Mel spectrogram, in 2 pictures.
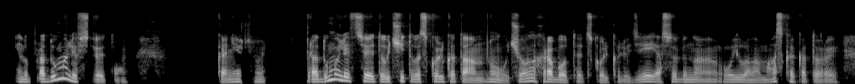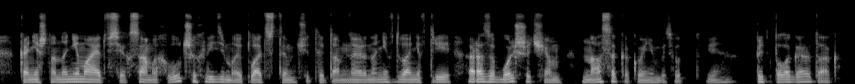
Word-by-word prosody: Не, 120 Hz, -, -4 dB
ну 115 Hz, -, -2 dB
продумали 185 Hz, -, +3 dB
всё 105 Hz, -5 st, +3 dB
это, 100 Hz, 0 st, -9 dB, 0.9 s
конечно, 110 Hz, -1 st, -3 dB, 0.4 s
продумали 175 Hz, -, +4 dB
всё 150 Hz, -2 st, +6 dB
это, 125 Hz, -, +1 dB
учитывая, 115 Hz, 0 st, +5 dB
сколько 125 Hz, -1 st, +3 dB
там, 105 Hz, -3 st, +2 dB
ну, 115 Hz, -3 st, -3 dB
учёных 130 Hz, +10 st, +1 dB
работает, 110 Hz, -3 st, +2 dB
сколько 105 Hz, +2 st, -3 dB
людей, 105 Hz, +7 st, -2 dB
особенно 110 Hz, -3 st, -1 dB
у 110 Hz, 0 st, -4 dB
Илона 105 Hz, -2 st, -3 dB
Маска, 105 Hz, 0 st, 0 dB
который, -, -, -4 dB, 0.3 s
конечно, 115 Hz, +1 st, +1 dB
нанимает 120 Hz, -1 st, +1 dB
всех 100 Hz, -, +2 dB
самых 105 Hz, -4 st, 0 dB
лучших, 135 Hz, +3 st, 0 dB
видимо, 115 Hz, -3 st, -4 dB
и -, -, -4 dB
платит 105 Hz, 0 st, 0 dB
им, 105 Hz, 0 st, -6 dB
чуть 105 Hz, -, -8 dB
ли 105 Hz, -, -4 dB
там 100 Hz, +1 st, -4 dB
наверно, 105 Hz, 0 st, -3 dB
не 115 Hz, +3 st, -5 dB
в 115 Hz, -, -13 dB
2, 115 Hz, -1 st, -1 dB
не 110 Hz, 0 st, -4 dB
в -, -, -17 dB
3 115 Hz, -1 st, -4 dB
раза 125 Hz, 0 st, +3 dB
больше, 120 Hz, +2 st, +1 dB
чем 105 Hz, +1 st, 0 dB, 0.2 s
NASA 110 Hz, +2 st, 0 dB
какое-нибудь. 100 Hz, +1 st, -8 dB
Вот -, -, -10 dB, 0.2 s
я 105 Hz, +1 st, -11 dB, 0.3 s
предполагаю 115 Hz, 0 st, -3 dB
так. -, -, -6 dB
110 Hz, 175 wpm, -25 LUFS, 105-120 Hz, 0.9 s, всё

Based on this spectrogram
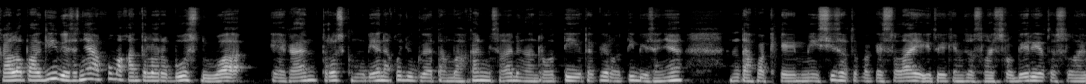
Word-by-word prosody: kalau 190 Hz, +1 st, +7 dB
pagi 195 Hz, +7 st, +4 dB
biasanya 210 Hz, +6 st, +4 dB
aku 230 Hz, -, -8 dB
makan 205 Hz, -6 st, 0 dB
telur 180 Hz, -1 st, +2 dB
rebus 190 Hz, +4 st, +3 dB
2, 160 Hz, +3 st, +2 dB, 0.2 s
ya 160 Hz, -2 st, -5 dB
kan. 175 Hz, +5 st, +1 dB
Terus 185 Hz, +1 st, +1 dB
kemudian 170 Hz, +1 st, -1 dB
aku 200 Hz, -, -3 dB
juga 170 Hz, -4 st, -2 dB
tambahkan 155 Hz, +3 st, -2 dB
misalnya 175 Hz, 0 st, -2 dB
dengan 150 Hz, -1 st, -4 dB
roti, 155 Hz, +3 st, -1 dB
tapi 160 Hz, +4 st, -5 dB
roti 155 Hz, +2 st, -4 dB
biasanya 155 Hz, +6 st, +1 dB, 0.5 s
entah 160 Hz, -2 st, -2 dB
pake 155 Hz, -1 st, -3 dB
meses 155 Hz, +6 st, 0 dB
atau 170 Hz, 0 st, -9 dB
pake 150 Hz, 0 st, -7 dB
selai 155 Hz, +2 st, +1 dB
gitu 150 Hz, +1 st, -1 dB
ya, -, -, -4 dB
kan 145 Hz, -, -4 dB
bisa 150 Hz, -2 st, -4 dB
selai 140 Hz, +1 st, -3 dB
strawberry 155 Hz, +6 st, +1 dB
atau 155 Hz, -, -9 dB
selai, 145 Hz, +2 st, -4 dB
165 Hz, 195 wpm, -22 LUFS, 150-185 Hz, 0.5 s, kalau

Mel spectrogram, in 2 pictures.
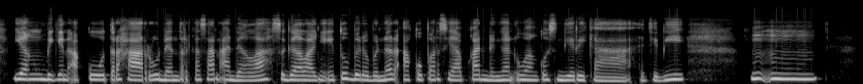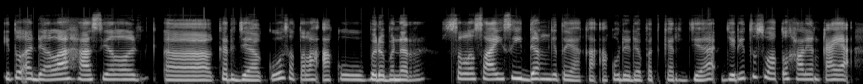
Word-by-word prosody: yang 235 Hz, -1 st, +2 dB
bikin 225 Hz, 0 st, 0 dB
aku 220 Hz, -2 st, -3 dB
terharu 215 Hz, -1 st, +1 dB
dan 200 Hz, -, -1 dB
terkesan 230 Hz, +2 st, -4 dB
adalah 195 Hz, +1 st, -2 dB
segalanya 205 Hz, -3 st, -1 dB
itu 210 Hz, +6 st, -2 dB
benar-benar 210 Hz, 0 st, -2 dB
aku 215 Hz, +1 st, -6 dB
persiapkan 215 Hz, -1 st, -3 dB
dengan 200 Hz, +1 st, -2 dB
uangku 210 Hz, +1 st, -3 dB
sendiri, 200 Hz, 0 st, -1 dB
Kak, 165 Hz, -3 st, -4 dB
jadi 210 Hz, +7 st, -2 dB, 0.7 s
mhm, 250 Hz, -2 st, +1 dB, 0.5 s
itu 275 Hz, +4 st, -2 dB
adalah 235 Hz, 0 st, +4 dB
hasil, 230 Hz, -1 st, +3 dB, 0.3 s
eee, 200 Hz, -1 st, +5 dB
kerja 210 Hz, -4 st, +2 dB
aku 235 Hz, +9 st, -2 dB
setelah 225 Hz, -4 st, -2 dB
aku 215 Hz, 0 st, -2 dB
benar-benar 215 Hz, +2 st, +2 dB
selesai 250 Hz, -2 st, +4 dB
sidang, 255 Hz, -2 st, +3 dB
gitu 230 Hz, -2 st, -3 dB
ya, 185 Hz, -3 st, -1 dB
Kak, 195 Hz, -, -3 dB
aku 210 Hz, +4 st, -4 dB
udah 200 Hz, -1 st, -1 dB
dapat 210 Hz, -, -7 dB
kerja, 205 Hz, +2 st, -1 dB
jadi 220 Hz, +4 st, -1 dB
itu 345 Hz, +5 st, -3 dB
suatu 255 Hz, -6 st, +1 dB
hal 235 Hz, 0 st, 0 dB
yang 235 Hz, -, -7 dB
kayak, 220 Hz, 0 st, +4 dB
220 Hz, 145 wpm, -22 LUFS, 205-235 Hz, 0.7 s, eee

